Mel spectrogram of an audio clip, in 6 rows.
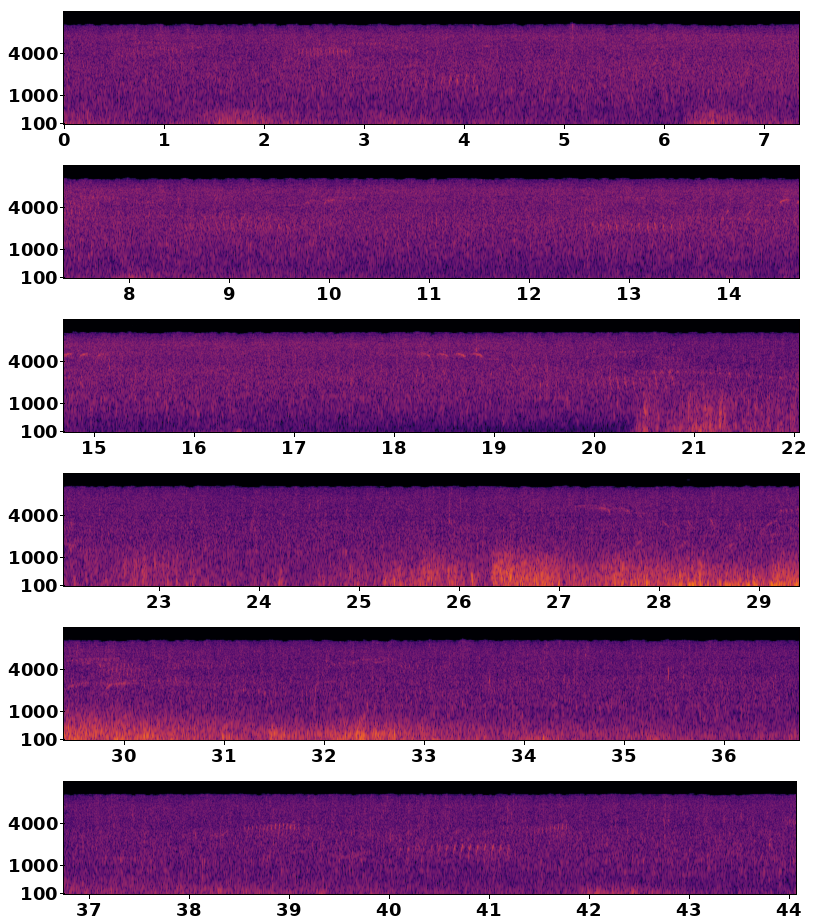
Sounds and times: thunder 6.2 - 9.6
thunder 20.4 - 43.1

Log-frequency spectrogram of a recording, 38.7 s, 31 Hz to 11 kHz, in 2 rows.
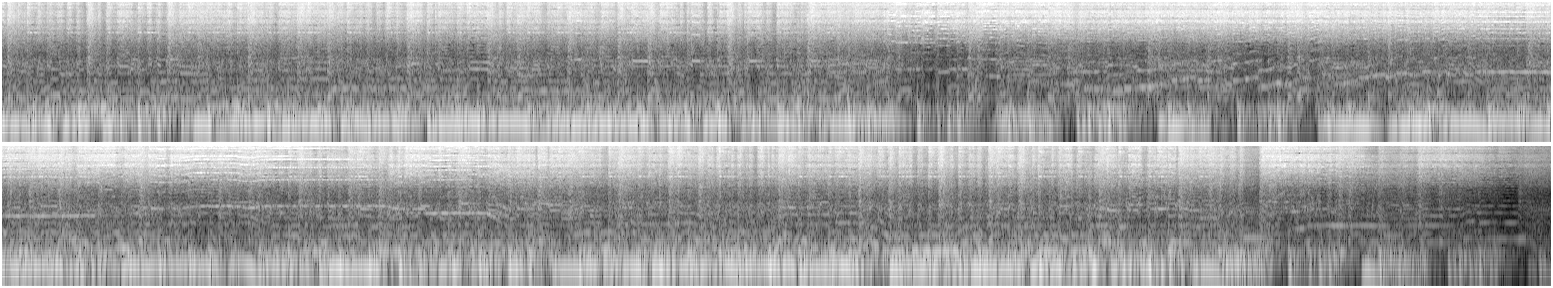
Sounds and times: Keyboards 0.0 - 38.0
Beats 0.0 - 38.7
guitar 0.0 - 38.7

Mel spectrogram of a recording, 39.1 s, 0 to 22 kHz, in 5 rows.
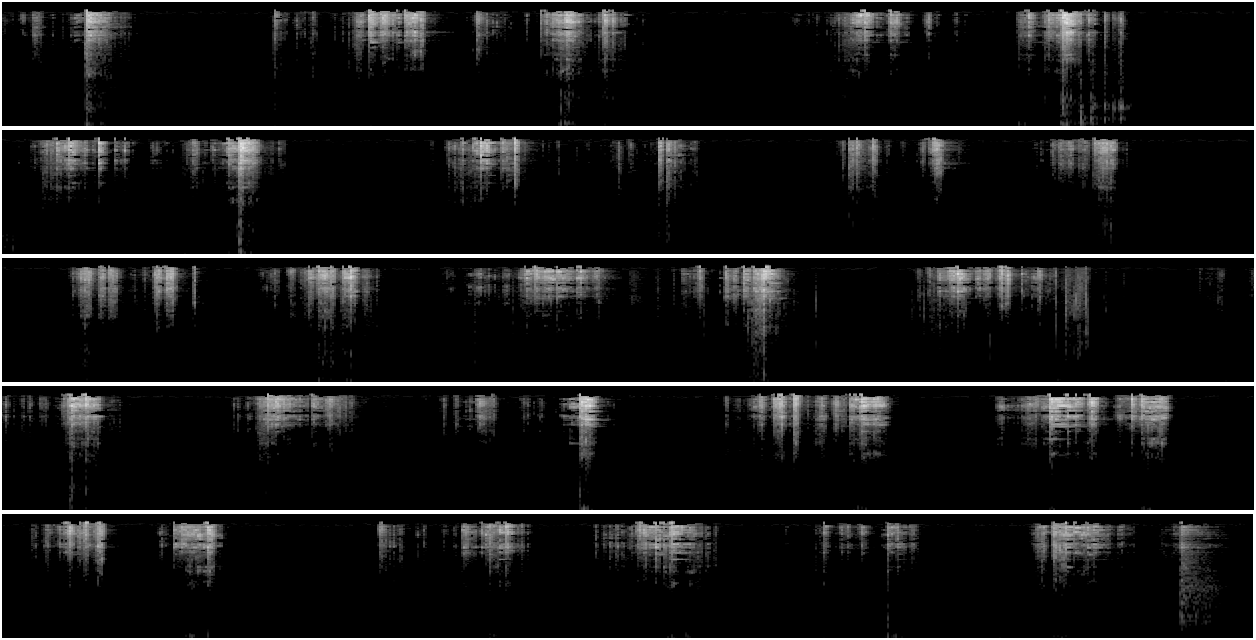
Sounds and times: Bunch of Keys on a Keychain 16.1 - 22.6
Bunch of Keys on a Keychain 33.6 - 35.8
Bunch of Keys on a Keychain 37.7 - 38.3

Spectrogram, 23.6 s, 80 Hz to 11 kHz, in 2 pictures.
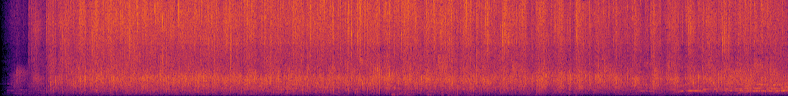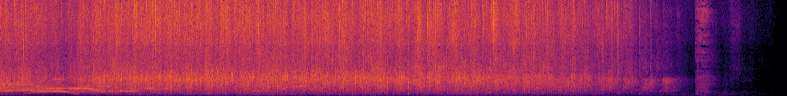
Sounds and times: aplause 0.0 - 22.2

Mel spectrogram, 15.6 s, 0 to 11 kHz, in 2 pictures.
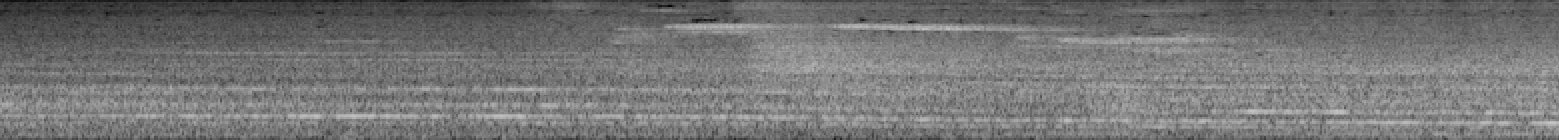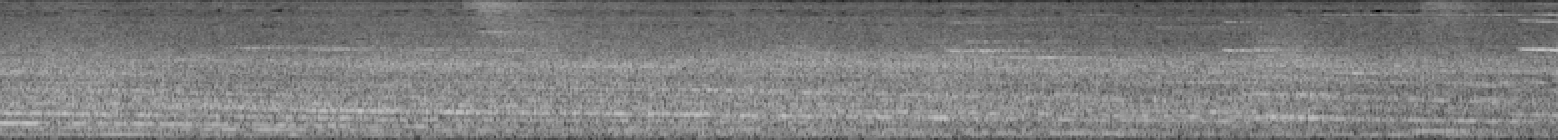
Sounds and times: Train arriving 0.0 - 15.5

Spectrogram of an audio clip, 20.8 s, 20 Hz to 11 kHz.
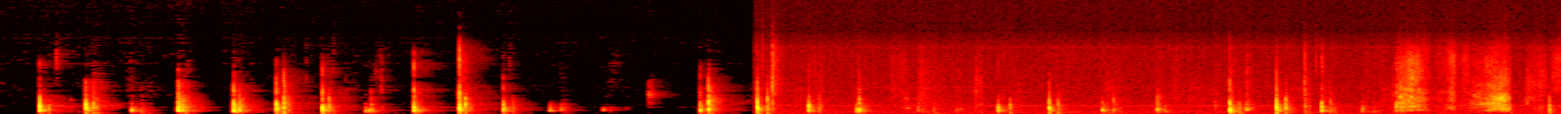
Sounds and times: boots walking over Stave 10.1 - 20.8

